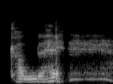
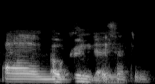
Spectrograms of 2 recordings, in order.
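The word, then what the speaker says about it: Kounde: The Sevilla Kunde. I can't pronounce his name right. It's my accent. Kunde. Kunde.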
